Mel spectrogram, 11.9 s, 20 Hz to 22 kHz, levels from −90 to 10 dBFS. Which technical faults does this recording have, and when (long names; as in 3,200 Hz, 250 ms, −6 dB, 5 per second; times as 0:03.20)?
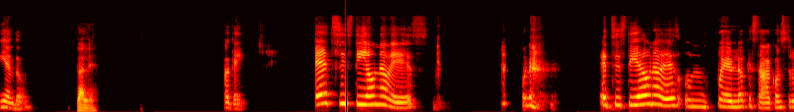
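0:05.19–0:05.22: drop-out 28 ms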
